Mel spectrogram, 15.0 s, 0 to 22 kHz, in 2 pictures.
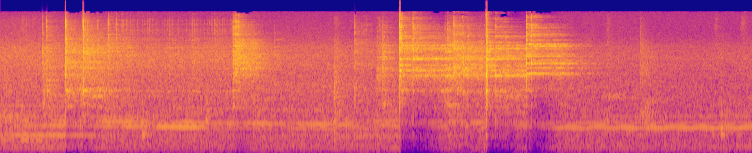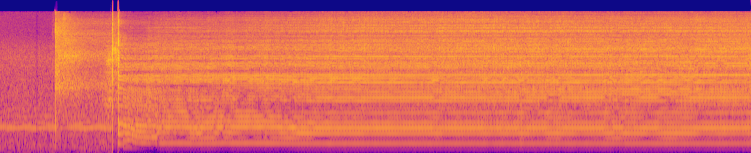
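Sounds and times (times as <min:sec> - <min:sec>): metal plates clinking on table: 0:03.8 - 0:05.9.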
